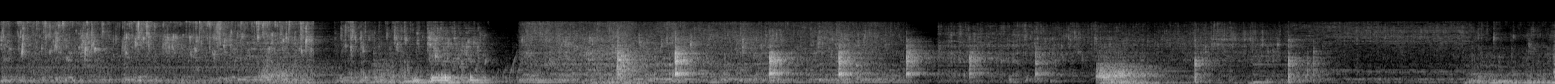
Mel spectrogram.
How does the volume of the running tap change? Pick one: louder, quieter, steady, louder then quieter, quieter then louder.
quieter.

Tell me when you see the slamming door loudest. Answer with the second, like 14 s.
11 s.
